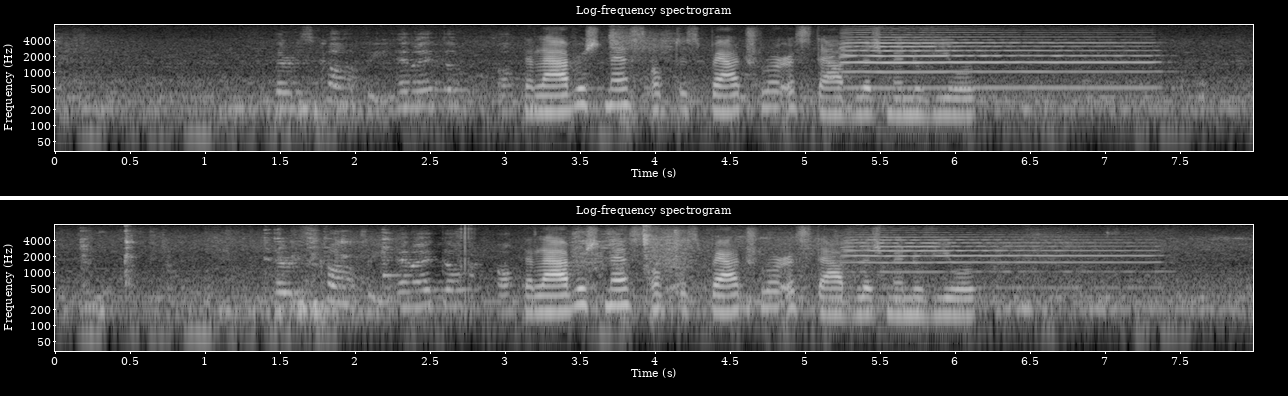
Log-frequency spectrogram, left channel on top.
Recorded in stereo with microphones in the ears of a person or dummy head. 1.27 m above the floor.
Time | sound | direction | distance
1.5 | a man speaking | 45° right (ahead or behind) | 4 m
3.1 | a woman speaking | 5° right (ahead or behind) | 0.6 m
5.1 | a trumpet | 30° left (ahead or behind) | 3.5 m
